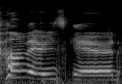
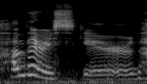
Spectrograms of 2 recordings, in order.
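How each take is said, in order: First: Much louder, laughing through the words. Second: Slow, tearful quaver of real fear; trembling scared. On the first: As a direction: laugh at your own fear. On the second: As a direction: let the fear crack through each word. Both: Real, not acted.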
